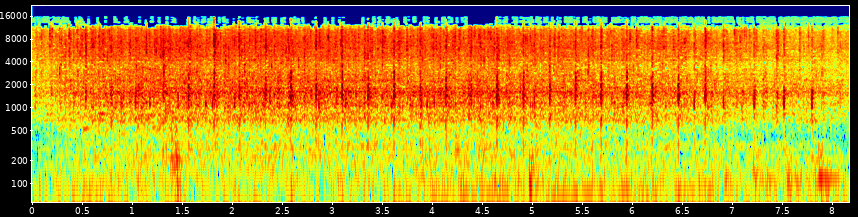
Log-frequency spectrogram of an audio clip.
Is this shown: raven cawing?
no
